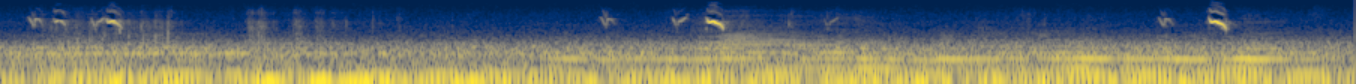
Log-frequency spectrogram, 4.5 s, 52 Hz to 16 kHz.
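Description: A wild bird, returning after its calls were played back, gives three sharp, high-pitched calls from a very small tree about 3 feet above the ground, spaced roughly evenly apart, each a quick descending chirp, over a steady low background hum with no talking.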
